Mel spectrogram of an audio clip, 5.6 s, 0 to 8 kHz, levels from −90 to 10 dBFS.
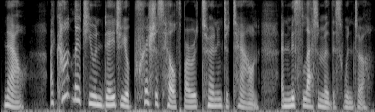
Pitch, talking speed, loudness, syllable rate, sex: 180 Hz, 190 wpm, -18 LUFS, 5.3 syllables/s, female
